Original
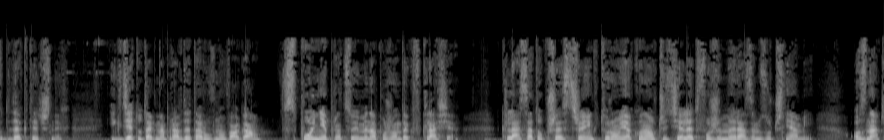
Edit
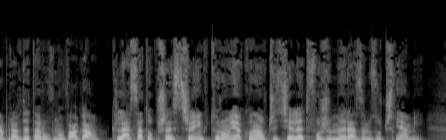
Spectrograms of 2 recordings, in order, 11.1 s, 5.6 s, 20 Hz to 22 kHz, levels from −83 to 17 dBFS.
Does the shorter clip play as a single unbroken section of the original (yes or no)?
no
